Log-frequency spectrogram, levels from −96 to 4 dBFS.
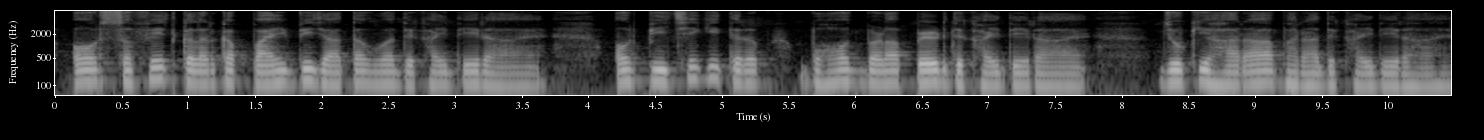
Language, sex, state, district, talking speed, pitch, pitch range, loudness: Hindi, male, Bihar, Saran, 170 wpm, 115 Hz, 105-125 Hz, -36 LUFS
